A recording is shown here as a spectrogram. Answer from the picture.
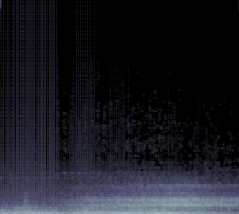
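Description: Deep rumble of a cargo plane's engines with rushing air, loudest in the first half second, the rushing growing toward the end.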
